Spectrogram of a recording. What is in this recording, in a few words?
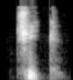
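"cheek", British English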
